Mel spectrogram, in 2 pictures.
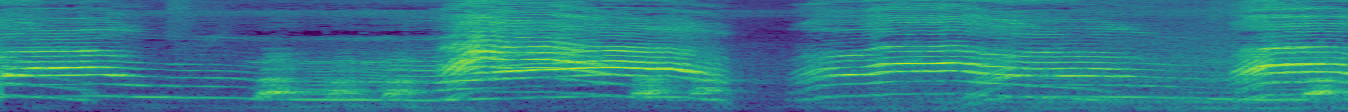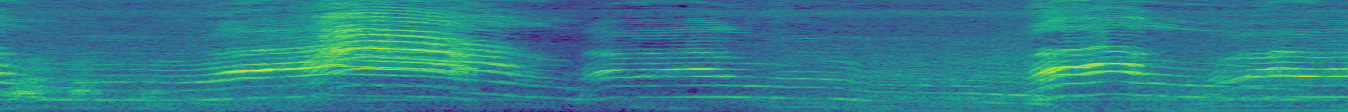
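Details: Cats defending territory at night and threatening each other: an unbroken run of wavering caterwauls, pitch climbing into shrill peaks and dropping into low moans, with hardly a pause.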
